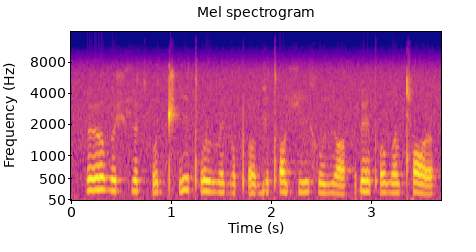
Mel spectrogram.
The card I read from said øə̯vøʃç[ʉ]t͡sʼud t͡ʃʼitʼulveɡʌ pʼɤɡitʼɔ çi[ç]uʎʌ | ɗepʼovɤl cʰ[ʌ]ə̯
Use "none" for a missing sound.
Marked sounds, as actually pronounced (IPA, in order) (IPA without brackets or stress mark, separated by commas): ø, x, ɔ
